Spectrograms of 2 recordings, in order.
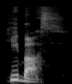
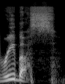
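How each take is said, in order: First: The name starts with an H sound. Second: The name starts with an R sound. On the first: "It's Hebas" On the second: "I thought it was Rebus"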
